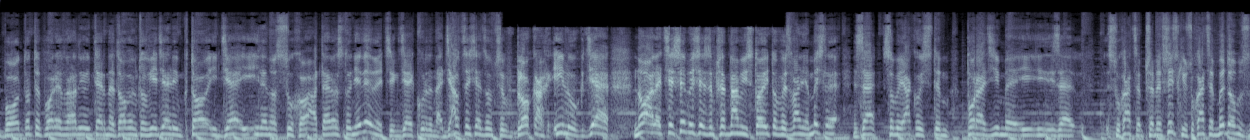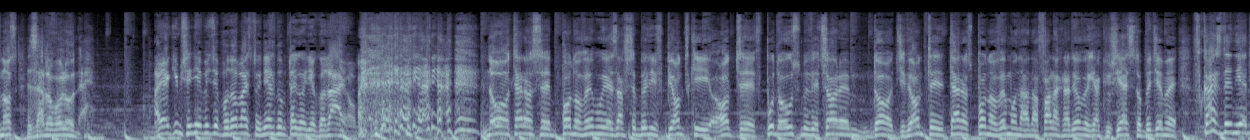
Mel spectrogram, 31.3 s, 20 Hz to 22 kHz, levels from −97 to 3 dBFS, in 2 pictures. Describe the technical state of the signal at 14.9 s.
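At 14.89 s there is a dropped buffer (overrun): an abrupt jump forward in the sound, skipping roughly 20 ms with no gap of silence. The likely cause is that the software failed to read its samples before the hardware overwrote them, so the surviving audio on either side is spliced directly. On a waveform this shows as a sudden discontinuity in level and phase; a spectrogram shows a thin vertical broadband line at that instant.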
